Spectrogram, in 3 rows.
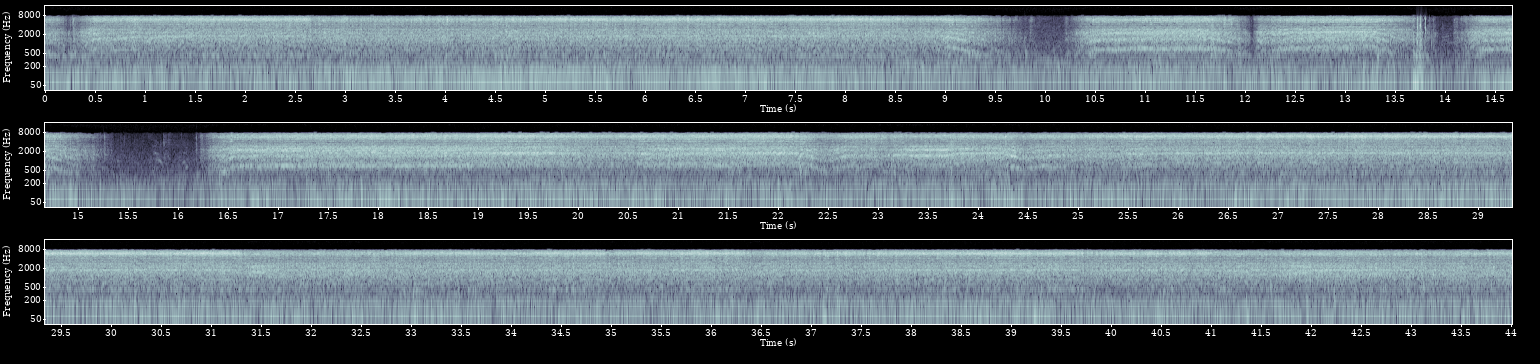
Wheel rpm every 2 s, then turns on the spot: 160, 230, 230, 230, 140, 110, 110, 40, 150, 220, 220, 180, 190, 230, 230, 230, 230, 230, 230, 230, 230, 230.
none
